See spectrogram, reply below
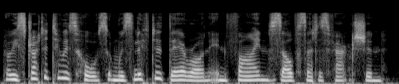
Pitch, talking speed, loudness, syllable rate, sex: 205 Hz, 210 wpm, -15 LUFS, 5.5 syllables/s, female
